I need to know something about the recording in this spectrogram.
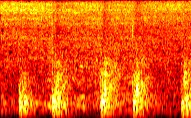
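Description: Rhythmic knocks of food being struck on a wooden board, four in two seconds, falling roughly in pairs, over a steady hiss.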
